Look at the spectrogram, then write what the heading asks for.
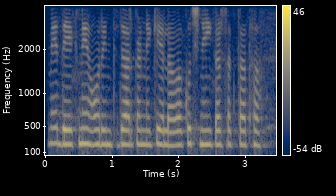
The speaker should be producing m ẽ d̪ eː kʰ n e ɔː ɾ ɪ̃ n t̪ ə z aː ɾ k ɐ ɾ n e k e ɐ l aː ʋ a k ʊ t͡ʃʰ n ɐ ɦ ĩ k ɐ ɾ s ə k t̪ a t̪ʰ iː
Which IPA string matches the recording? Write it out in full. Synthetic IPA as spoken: m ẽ d̪ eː kʰ n e ɔː ɾ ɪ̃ n t̪ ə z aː ɾ k ɐ ɾ n e k e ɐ l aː ʋ a k ʊ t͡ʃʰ n ɐ ɦ ĩ k ɐ ɾ s ɐ k t̪ a t̪ʰ aː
